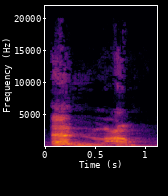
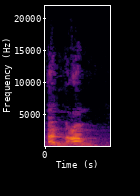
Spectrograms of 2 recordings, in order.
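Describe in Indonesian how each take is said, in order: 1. Bunyi n diberi panjang yang sedang dan jelas. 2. Bunyi n dihentikan dengan cepat dan ditahan. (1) "pada kadarnya. An'am begitu" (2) "Tidak dibaca syiddah"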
